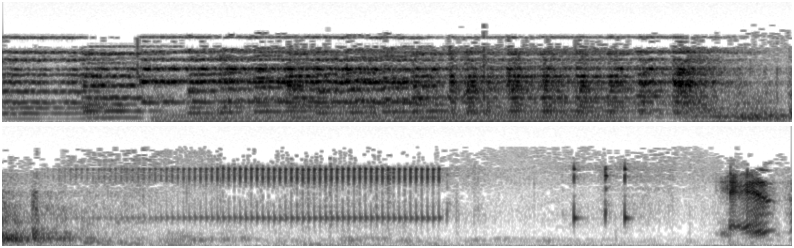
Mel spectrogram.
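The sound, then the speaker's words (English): A telephone in a ceramic shop rings with a steady, bright electronic tone after a burst of loud, busy music and low rumbling, followed by a few short clicks. “You got a phone here in your ceramic shop, Annabelle?”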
